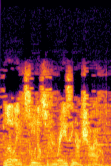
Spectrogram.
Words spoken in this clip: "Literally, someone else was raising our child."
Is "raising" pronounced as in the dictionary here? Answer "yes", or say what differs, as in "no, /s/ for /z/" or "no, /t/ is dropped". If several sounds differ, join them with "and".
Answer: yes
